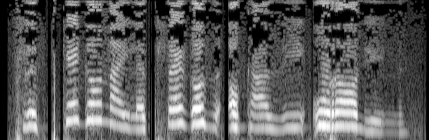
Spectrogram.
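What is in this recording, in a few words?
happy birthday polish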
